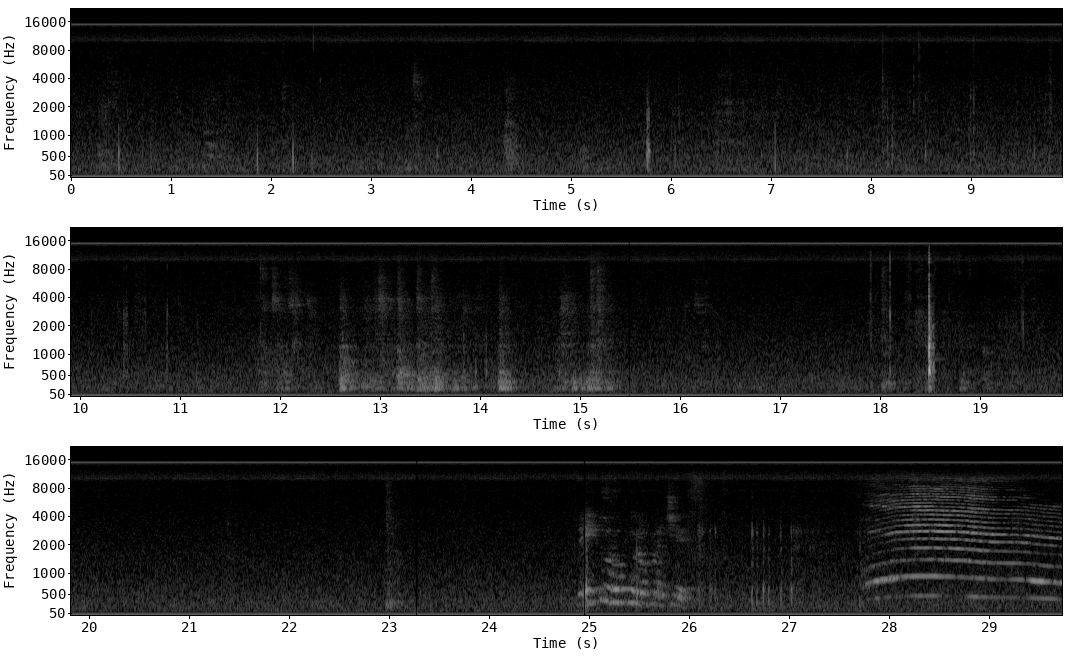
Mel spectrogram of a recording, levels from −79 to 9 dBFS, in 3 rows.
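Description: The audio drops into a block of digital silence three times. The first is at 15.48 s and lasts 15 ms. The second is at 23.26 s and lasts about 17 ms. The third runs from 24.94 to 24.96 s, a 20 ms gap. Each time the sound cuts out and returns with no fade, heard as a tick or a tiny hole. This points to an output buffer not being filled in time.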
